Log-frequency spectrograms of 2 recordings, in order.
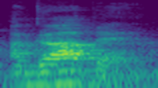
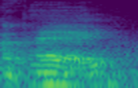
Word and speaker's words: agape: by many Christians of agape. I like to put the emphasis on the last syllable because we know more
